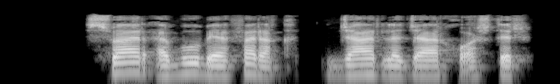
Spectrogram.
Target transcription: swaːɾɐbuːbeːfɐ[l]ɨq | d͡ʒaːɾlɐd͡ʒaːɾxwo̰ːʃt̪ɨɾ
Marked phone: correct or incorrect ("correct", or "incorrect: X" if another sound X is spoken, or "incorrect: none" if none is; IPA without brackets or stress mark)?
incorrect: ɾ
